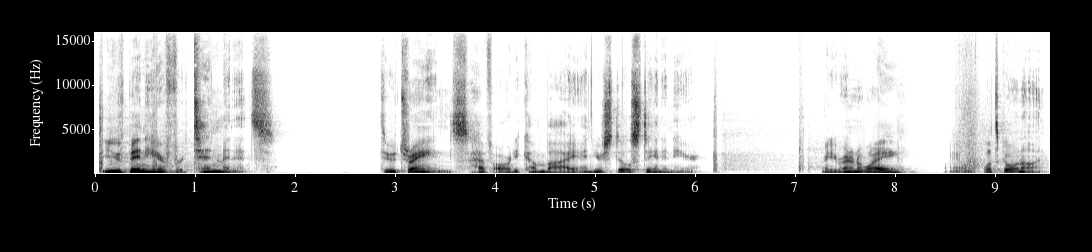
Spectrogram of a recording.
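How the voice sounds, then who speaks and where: Audio drama role, male actor: streetwise male stranger from the underground, lowish voice, highly animated, profane and probing. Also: measured pace, long pauses, husky, heavily acted. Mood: probing, casual. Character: streetwise, needling male stranger living down in subway.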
